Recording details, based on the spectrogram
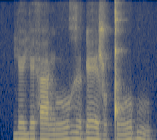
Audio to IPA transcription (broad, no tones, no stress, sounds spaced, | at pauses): j ɛː j ɛ h aː ŋ oː ɣ ə ɠ ɛː ʐ o ǃ oː ɓ u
